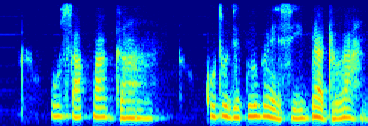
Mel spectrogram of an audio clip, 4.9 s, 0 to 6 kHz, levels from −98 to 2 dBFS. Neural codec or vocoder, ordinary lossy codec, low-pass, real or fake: vocoder, 22.05 kHz, 80 mel bands, HiFi-GAN; none; 5.4 kHz; fake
